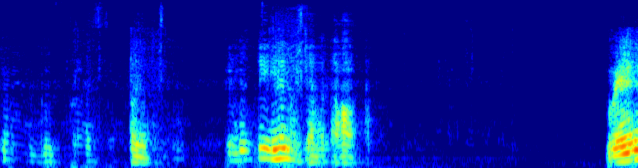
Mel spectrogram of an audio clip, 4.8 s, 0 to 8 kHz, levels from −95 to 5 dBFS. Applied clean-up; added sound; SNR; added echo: neural mask model DeepFilterNet 3.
